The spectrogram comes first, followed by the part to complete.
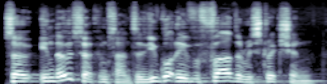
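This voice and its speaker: A man hosting an interview, asking measured, thoughtful questions with occasional fillers. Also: on the high side, big pitch swings, a little mellow. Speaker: interviewer host.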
